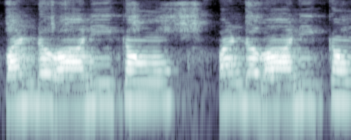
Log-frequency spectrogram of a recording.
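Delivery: পাণ্ডবানিকং said very slowly, ending in a nasal ং; teacher drawing out পাণ্ডবানিকং; slow demonstration. Shown as a demonstration. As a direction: spell out পাণ্ডবানিকং syllable by syllable. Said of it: "এমন উচ্চারণ করা যায়".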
